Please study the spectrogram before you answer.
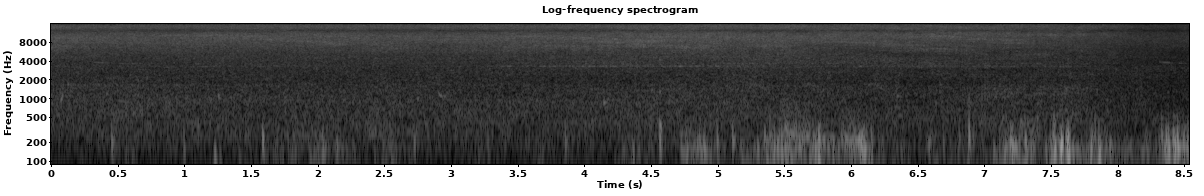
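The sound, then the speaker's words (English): Lawn sprinklers spraying water make a steady, broad hiss that runs through the whole clip, with some brief low bursts toward the end. “what is it called, lawn sprinklers. I'm just wondering how am I gonna get sprayed.”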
